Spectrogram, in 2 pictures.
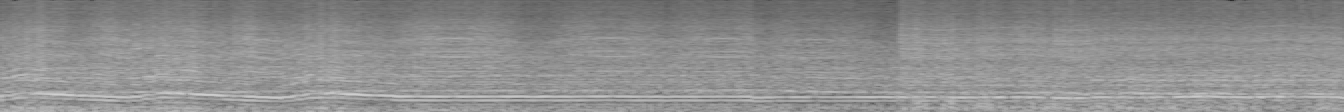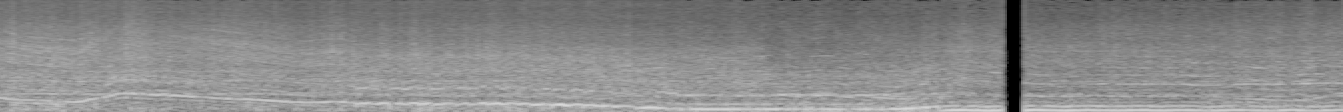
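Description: A racing car engine hums at high revs, shifting pitch between gears, then drops to a low idle.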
